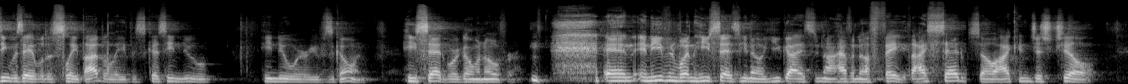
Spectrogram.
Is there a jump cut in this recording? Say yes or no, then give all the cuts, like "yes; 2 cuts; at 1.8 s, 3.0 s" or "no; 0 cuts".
yes; 2 cuts; at 5.3 s, 9.7 s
